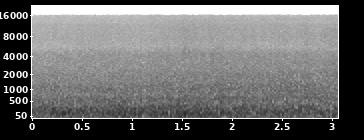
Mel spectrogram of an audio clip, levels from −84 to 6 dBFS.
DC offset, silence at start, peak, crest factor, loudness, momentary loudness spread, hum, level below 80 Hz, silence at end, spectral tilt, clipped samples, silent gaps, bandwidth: under 0.1%; 0 s; -4 dBFS; 14 dB; -18 LUFS; 2 LU; none; -28 dBFS; 0 s; -5.5 dB/octave; under 0.1%; none; 16.5 kHz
